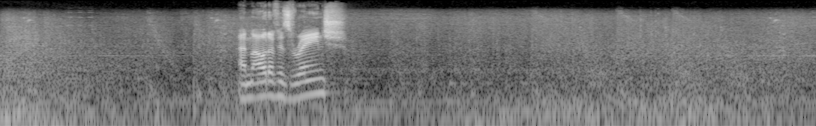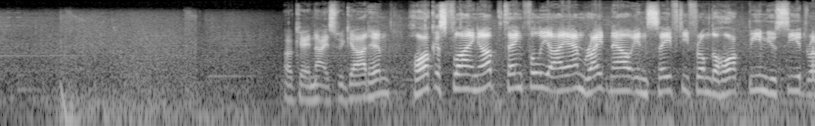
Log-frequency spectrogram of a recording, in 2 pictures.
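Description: Guns fire and boom in a video game.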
